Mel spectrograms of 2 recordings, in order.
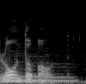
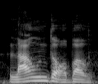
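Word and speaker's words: roundabout: 라운드 어바웃. 라운드바 로타리. 론도바. 회전 교차로. 아 그래요? 네. 그 회전 교차로를 네. 라운드 어바웃이라고 쓰고 여기 발음으로는 로운더바웃. 이렇게 로운더바웃.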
